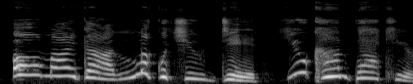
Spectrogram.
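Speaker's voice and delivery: put-on upset, yelling, scolding voice. Retelling how a woman shouted after the speaker: imitating a neighbor yelling. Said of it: "She's yelling at me".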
